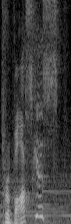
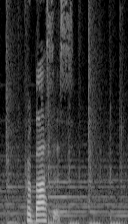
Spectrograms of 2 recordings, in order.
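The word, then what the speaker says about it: proboscis: Probasus. Okay. Soft C and an A sound instead of an O sound.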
